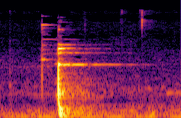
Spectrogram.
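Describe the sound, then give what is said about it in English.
A single bright clink of glass against glass while another pour of tequila is served, sharp at the strike with a short ringing tail that fades into a faint, quiet background. No one speaks. “I'm gonna get another pour real quick though.”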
